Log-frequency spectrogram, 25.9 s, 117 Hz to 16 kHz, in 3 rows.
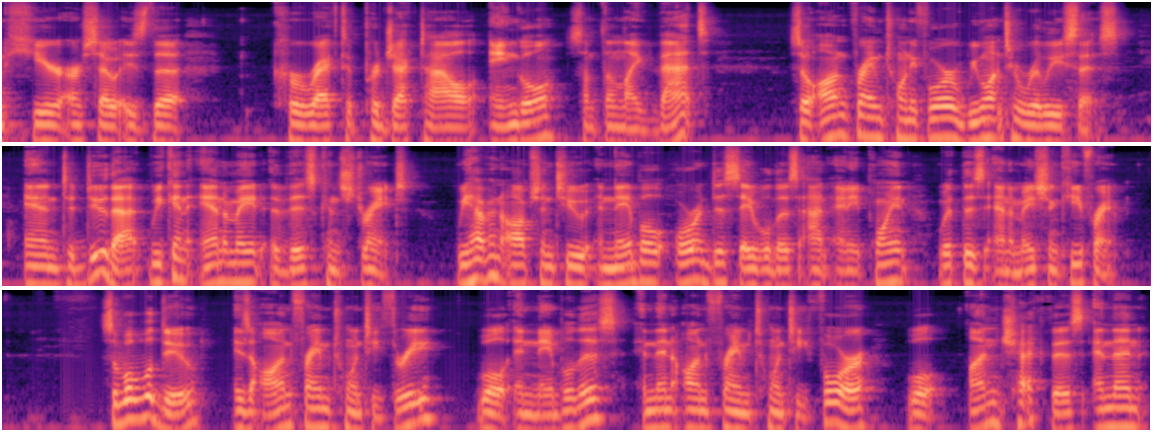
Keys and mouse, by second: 0.6 KP_1, 3.7 click, 10.0 click, 19.7 Left, 21.0-22.2 drag, 22.2 Right, 24.4 click.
